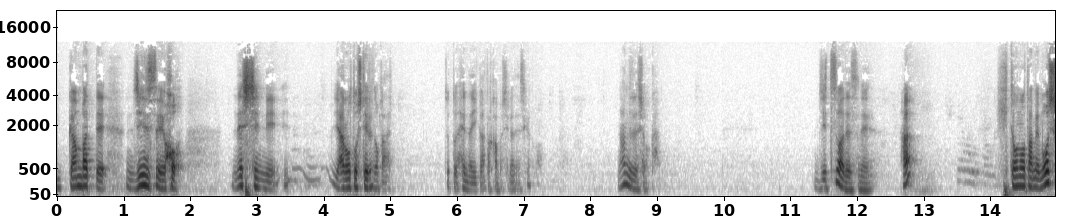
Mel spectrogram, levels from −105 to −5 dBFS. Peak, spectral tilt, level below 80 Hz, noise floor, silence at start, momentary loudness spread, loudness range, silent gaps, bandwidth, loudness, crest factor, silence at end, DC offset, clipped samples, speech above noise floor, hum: -8 dBFS; -4.5 dB/octave; -60 dBFS; -78 dBFS; 0 s; 23 LU; 15 LU; none; 12 kHz; -29 LUFS; 24 dB; 0 s; under 0.1%; under 0.1%; 49 dB; none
